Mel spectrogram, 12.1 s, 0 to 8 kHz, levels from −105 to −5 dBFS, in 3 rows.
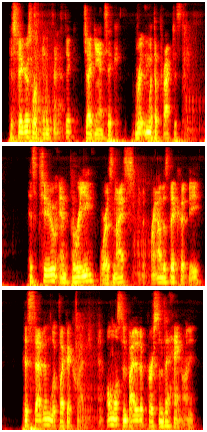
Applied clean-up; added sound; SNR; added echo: neural mask model DeepFilterNet 3.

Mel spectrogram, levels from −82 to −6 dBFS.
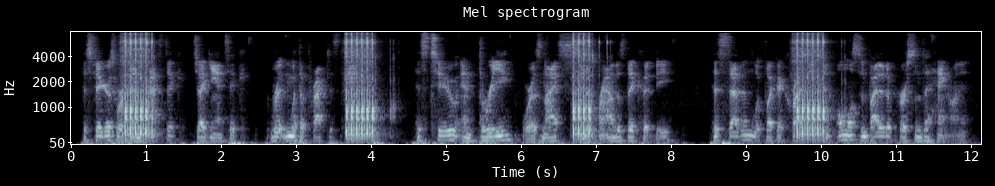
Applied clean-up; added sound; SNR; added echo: none; Tools; -3 dB; reverberation time 0.3 s.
